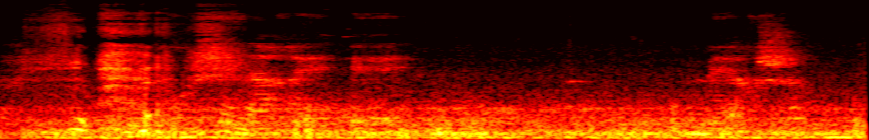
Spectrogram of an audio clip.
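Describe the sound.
A packed commuter passenger train from Troisvierges to Luxembourg City rides along the rails with a continuous low rumble and rattling, and faint voices sit over the steady noise.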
